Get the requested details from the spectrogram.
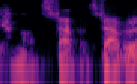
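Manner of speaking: mock muttering under breath. Recalling watching scenes between two characters, the speaker is imitating muttering under breath. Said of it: "just saying it under my breath".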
